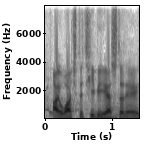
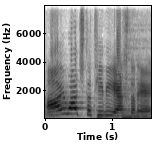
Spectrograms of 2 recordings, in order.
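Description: First: The voice is lower-pitched and more masculine. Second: The voice is high-pitched and feminine.

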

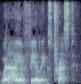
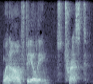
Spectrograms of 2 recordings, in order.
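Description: First: 'I am' is said as two full words. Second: 'I am' is run together as 'I'm'.

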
